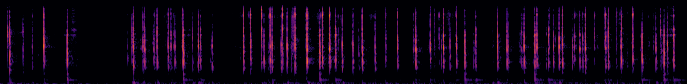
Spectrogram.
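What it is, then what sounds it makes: Mechanical keyboard with plastic keycaps. Fingertips type continuously on a compact white mechanical keyboard with plastic keycaps, producing rapid, sharp, bright clacks with no ring after each key. The typing runs in quick bursts with brief pauses early on, over a faint steady low hum.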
